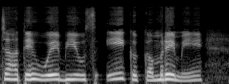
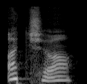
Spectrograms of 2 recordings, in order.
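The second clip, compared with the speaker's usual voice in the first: hurt resigned; 3 semitones lower, 8 dB quieter, slower than usual. Acted. Gayatri gives in, hurt.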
